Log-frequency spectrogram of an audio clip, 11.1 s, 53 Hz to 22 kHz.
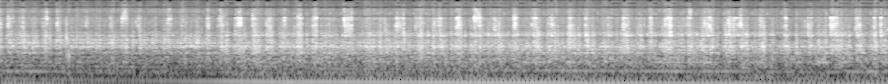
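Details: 2014 Ford F150 EcoBoost 4x4 running: fast, dry ticking rattle near the pulley end; water pump bearings shot, pump starting to leak, pulley visibly wobbling; worn water pump bearing, to be replaced.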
